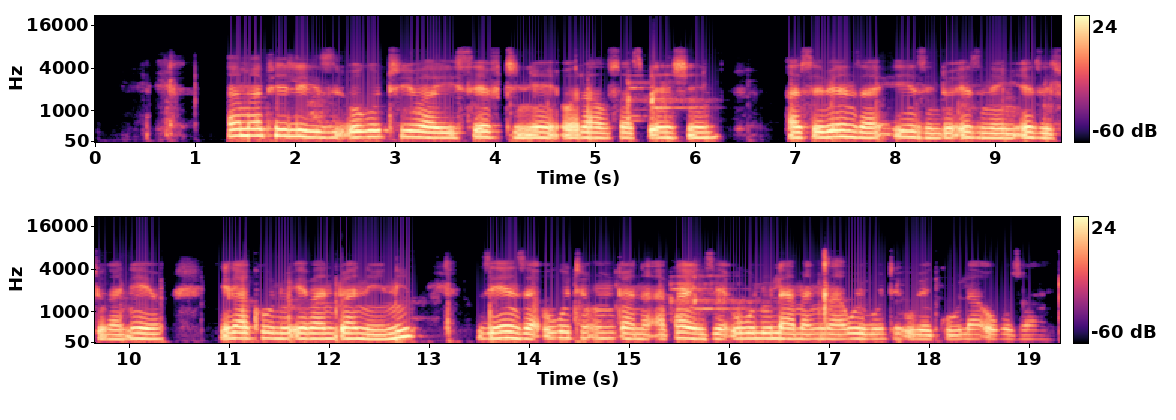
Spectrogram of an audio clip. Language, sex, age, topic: North Ndebele, male, 25-35, health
